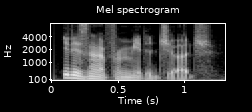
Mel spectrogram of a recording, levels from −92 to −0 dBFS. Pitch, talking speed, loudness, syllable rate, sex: 120 Hz, 320 wpm, -19 LUFS, 7.3 syllables/s, male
